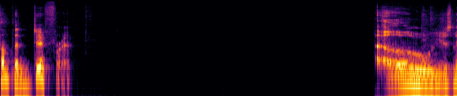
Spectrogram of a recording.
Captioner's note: silence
